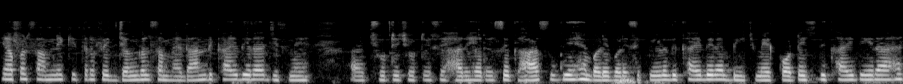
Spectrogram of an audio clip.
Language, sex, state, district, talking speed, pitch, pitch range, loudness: Hindi, female, Chhattisgarh, Raigarh, 245 wpm, 210 Hz, 200-220 Hz, -17 LUFS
